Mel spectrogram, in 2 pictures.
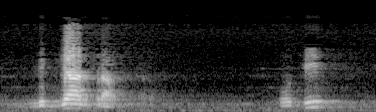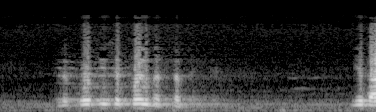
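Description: An elderly man speaks slowly and calmly, close by, with pauses.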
